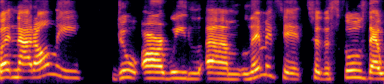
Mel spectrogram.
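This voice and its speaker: The voice has a bright, sharp tone, moderate pace, and ordinary pitch variation, recorded dry and close with no echo over a quiet background. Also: woman. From San Francisco, US. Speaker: nonprofit founder and youth mentor. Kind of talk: interview.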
